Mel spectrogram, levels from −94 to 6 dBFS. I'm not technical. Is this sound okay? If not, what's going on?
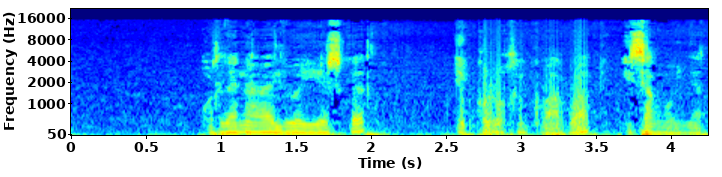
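No. From 1.07 s to the end there is an adaptive stream at a lower bitrate: the connection slowed, so the player switched without a gap to a cheaper copy of the speech. Treble above 14.9 kHz disappears and the voice turns thinner.

From 2.08 to 3.44 s there is processor overload crackle: the computer was too busy to deliver its tiny slices of audio, each roughly a millisecond or two, on time. Around two hundred slots were refilled with stale audio, producing a gritty tearing crackle.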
